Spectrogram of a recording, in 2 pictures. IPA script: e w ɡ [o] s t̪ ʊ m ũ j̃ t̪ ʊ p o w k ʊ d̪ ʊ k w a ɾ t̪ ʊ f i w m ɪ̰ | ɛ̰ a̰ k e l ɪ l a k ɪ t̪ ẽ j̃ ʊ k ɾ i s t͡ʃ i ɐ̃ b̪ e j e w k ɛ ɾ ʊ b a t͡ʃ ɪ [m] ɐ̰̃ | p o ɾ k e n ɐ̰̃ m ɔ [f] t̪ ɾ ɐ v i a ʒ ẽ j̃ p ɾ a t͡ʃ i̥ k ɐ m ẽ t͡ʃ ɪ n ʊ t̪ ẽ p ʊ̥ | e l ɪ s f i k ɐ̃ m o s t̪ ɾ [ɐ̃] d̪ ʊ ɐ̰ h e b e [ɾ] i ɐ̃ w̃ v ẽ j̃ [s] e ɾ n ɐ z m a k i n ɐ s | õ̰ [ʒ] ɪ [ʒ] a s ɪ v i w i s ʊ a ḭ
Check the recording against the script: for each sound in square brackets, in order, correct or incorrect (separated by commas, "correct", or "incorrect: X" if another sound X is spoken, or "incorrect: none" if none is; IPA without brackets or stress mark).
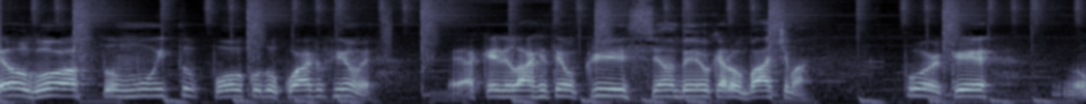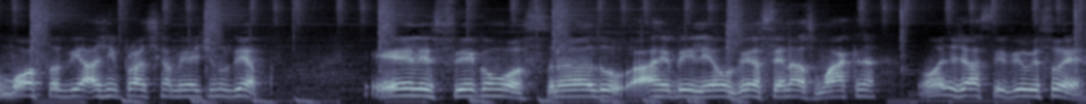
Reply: incorrect: ɔ, correct, incorrect: s, correct, incorrect: l, correct, incorrect: d͡ʒ, correct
